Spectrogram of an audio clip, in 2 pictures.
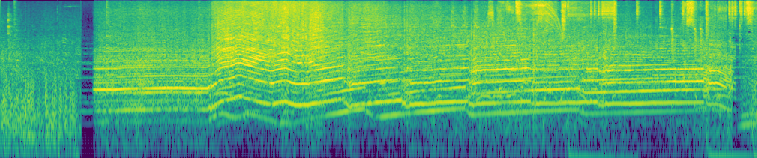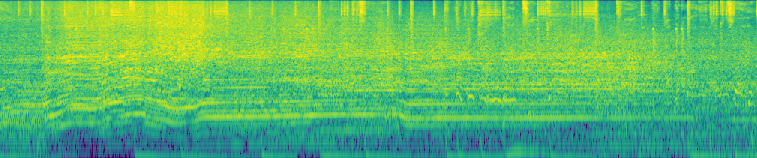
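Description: Drag-racing engines at full throttle, their pitch climbing and then dropping at each gear shift, several times over; after a break about halfway through, another engine revs up and then holds a steady note. A deep, pulsing music bass line runs underneath from about a third of the way in.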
